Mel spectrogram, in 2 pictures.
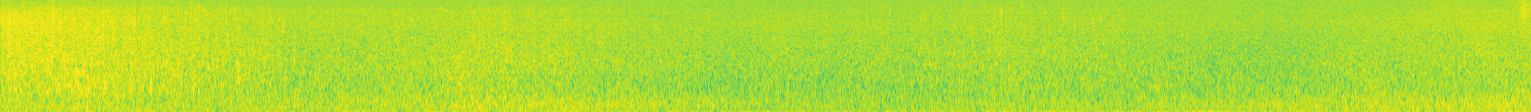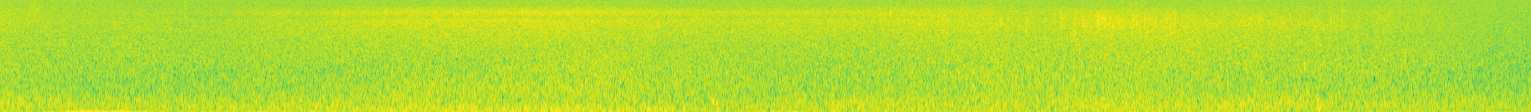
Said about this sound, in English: Silence lets you hear the ocean. And the waves come and go as you breathe in and you breathe out.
